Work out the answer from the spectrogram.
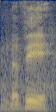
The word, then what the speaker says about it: MEV: No, it's actually pronounced Mavi.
